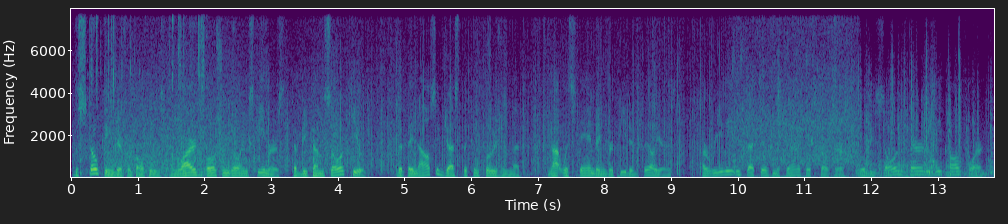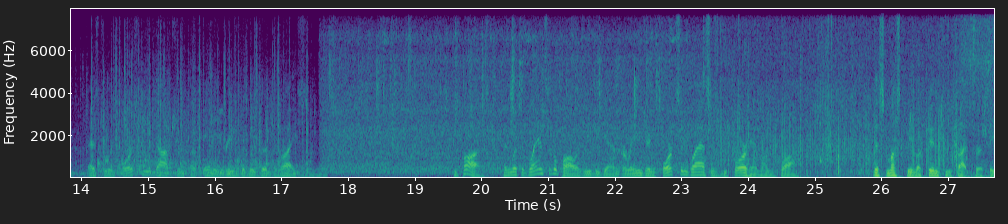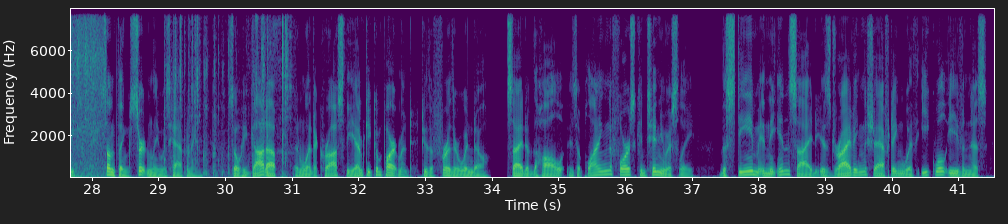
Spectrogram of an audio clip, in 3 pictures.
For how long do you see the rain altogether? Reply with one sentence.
You can hear the rain for 28 seconds altogether.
